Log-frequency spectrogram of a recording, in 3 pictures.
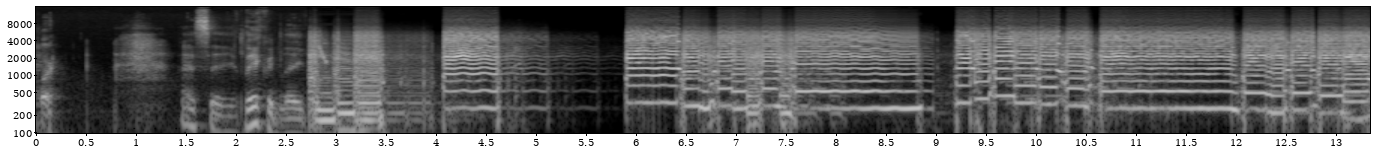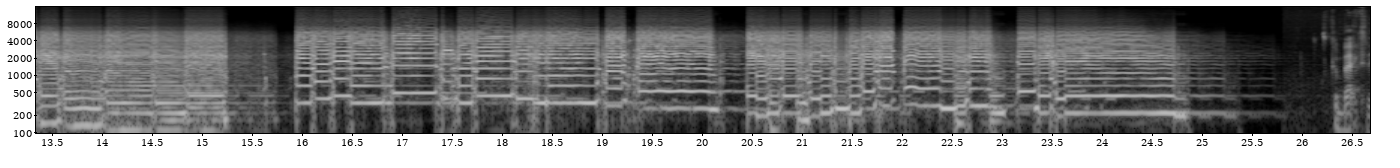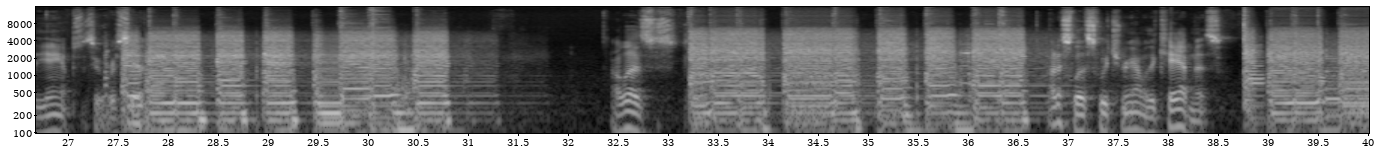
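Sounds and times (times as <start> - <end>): distorted electric guitar lead: 2.7 - 5.3, 5.9 - 25.4, 27.4 - 31.8, 33.2 - 37.0, 38.8 - 40.0.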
